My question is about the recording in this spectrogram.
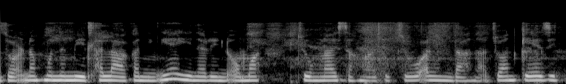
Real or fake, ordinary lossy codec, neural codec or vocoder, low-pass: real; none; none; 7.2 kHz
